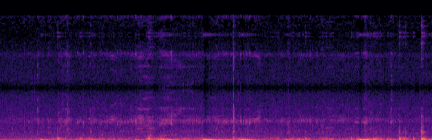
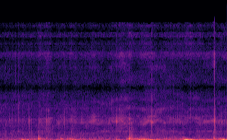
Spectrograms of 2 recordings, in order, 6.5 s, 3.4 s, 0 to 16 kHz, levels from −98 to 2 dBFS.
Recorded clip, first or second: first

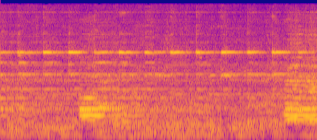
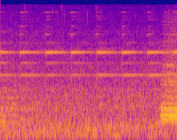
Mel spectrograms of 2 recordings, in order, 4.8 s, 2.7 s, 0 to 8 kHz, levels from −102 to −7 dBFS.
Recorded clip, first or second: second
